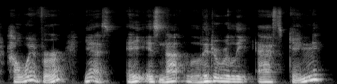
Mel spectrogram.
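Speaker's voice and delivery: ordinary talk, nothing marked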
